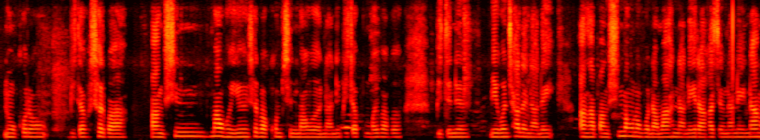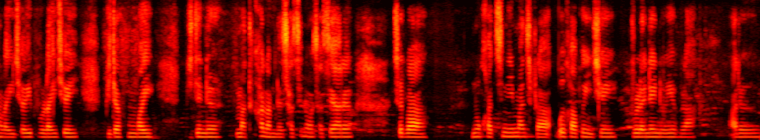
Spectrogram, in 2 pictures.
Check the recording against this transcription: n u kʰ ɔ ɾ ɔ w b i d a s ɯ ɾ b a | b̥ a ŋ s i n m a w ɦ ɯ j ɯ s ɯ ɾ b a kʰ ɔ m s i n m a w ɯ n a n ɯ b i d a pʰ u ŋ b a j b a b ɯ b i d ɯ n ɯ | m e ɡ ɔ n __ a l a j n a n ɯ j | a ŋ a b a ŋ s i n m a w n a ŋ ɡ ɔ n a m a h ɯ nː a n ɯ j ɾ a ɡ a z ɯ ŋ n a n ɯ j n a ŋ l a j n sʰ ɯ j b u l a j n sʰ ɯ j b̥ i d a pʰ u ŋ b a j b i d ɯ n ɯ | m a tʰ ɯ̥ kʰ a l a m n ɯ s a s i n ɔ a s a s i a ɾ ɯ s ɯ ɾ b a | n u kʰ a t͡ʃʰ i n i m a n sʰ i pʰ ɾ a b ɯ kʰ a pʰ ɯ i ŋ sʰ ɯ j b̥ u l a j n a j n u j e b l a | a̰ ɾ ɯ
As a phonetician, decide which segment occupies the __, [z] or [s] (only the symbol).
s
